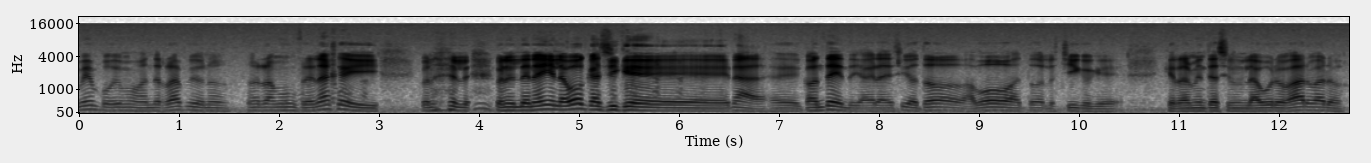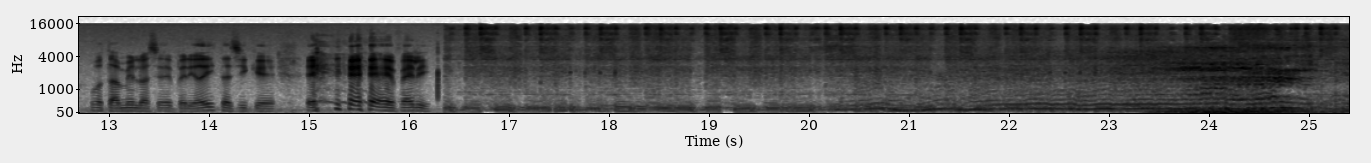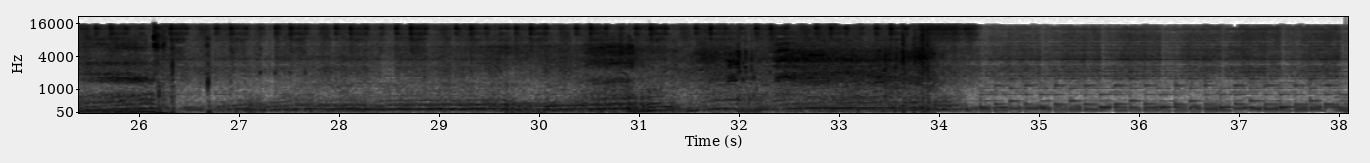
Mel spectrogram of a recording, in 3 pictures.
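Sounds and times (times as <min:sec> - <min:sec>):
background music: 0:16.4 - 0:38.0
rally car engines revving: 0:19.7 - 0:34.4
gravel spraying from tyres: 0:28.7 - 0:34.3.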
